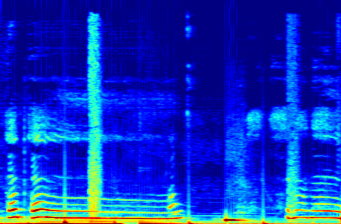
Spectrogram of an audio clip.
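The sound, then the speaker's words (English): A group of team members on an online call imitate wolf howls with their voices as a closing full-moon howl: a long, sustained, wavering howl that slides down at the end, a brief pause, then a new howl starting up, fairly loud. “you can join us in doing some like final conclusion wolf howls”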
